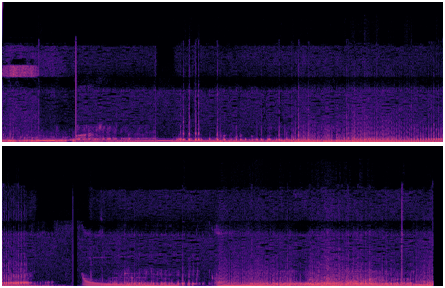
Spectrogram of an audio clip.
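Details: Japanese demonstration of stomach sounds changing as hunger increases, growling getting louder and longer: loud, long, low gurgling rumbles, ordinary hunger growling (borborygmi).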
